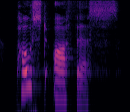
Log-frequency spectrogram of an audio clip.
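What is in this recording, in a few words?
"post office", English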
